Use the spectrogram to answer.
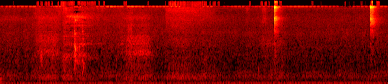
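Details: Infant son on his first night home after two weeks in the NICU, resting and trying to sleep: three brief, sharp hiccup jolts a few seconds apart over quiet room noise; hiccups.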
